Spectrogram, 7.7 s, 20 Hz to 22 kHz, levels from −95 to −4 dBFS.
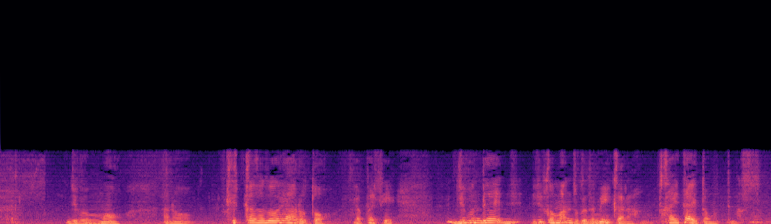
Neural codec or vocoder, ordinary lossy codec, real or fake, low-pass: vocoder, 24 kHz, 100 mel bands, Vocos; none; fake; 7.2 kHz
